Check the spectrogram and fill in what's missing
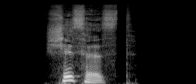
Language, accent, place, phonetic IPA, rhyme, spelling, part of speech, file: German, Germany, Berlin, [ˈʃɪsəst], -ɪsəst, schissest, verb, De-schissest.ogg
- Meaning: second-person singular subjunctive II of scheißen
